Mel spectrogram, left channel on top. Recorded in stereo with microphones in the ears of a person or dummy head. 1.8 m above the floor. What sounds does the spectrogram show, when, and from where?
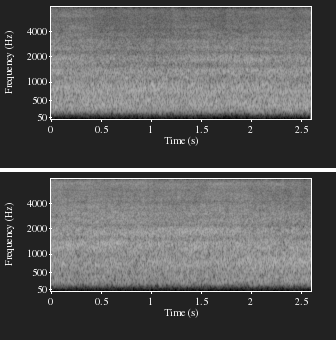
Only background noise.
